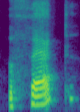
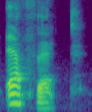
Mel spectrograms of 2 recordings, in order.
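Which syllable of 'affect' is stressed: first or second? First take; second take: second; first. First: The stress is on the second syllable. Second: The stress is on the first syllable. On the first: It is the verb meaning to influence or pretend. "as a verb, you pronounce it affect" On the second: It is the noun meaning outward display of emotion. "as a noun, we pronounce it affect"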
